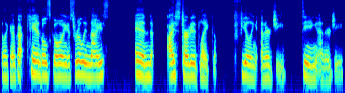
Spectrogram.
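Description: Relaying spirit messages and a personal story, this podcast co-host and medium rambles casually with plenty of fillers and restarts, getting lively when storytelling. She speaks at medium pitch and an unhurried pace, and the audio has no echo, with the highs cut off.

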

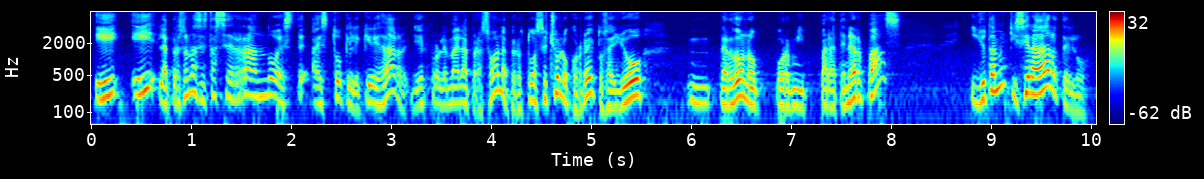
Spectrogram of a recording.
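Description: A man's voice: a little high, very animated, fast, breathy edge. A man, a priest, talking in a casual chat, acting out little dialogues in other voices and laughing often.

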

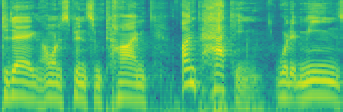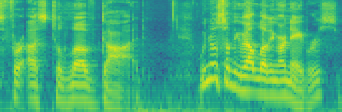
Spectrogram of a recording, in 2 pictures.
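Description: Male pastor, sermon delivery, expressive storyteller with a wide pitch range. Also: normal speed. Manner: lively storytelling, acting out quoted voices.

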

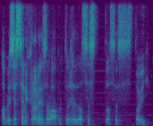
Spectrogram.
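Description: A man's voice: mid-range voice, fairly even intonation, warm tone, soft background music. Laid-back man in an online game. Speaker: player. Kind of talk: casual chat during an online game.

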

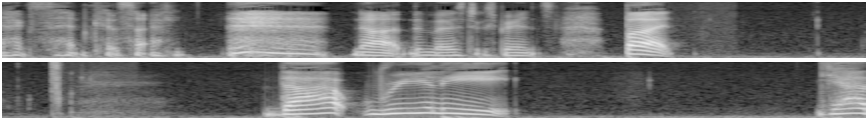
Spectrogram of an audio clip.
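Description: A woman's voice: lowish voice, a bit bright, no room sound, studio quality. Candid woman telling a personal story. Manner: candid, emotional, reflective. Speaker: podcast host and coach.

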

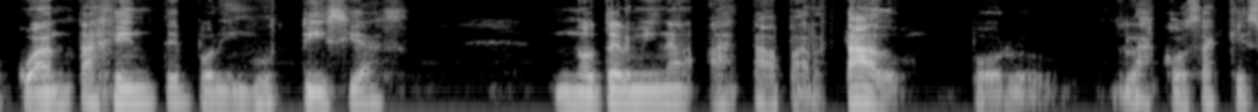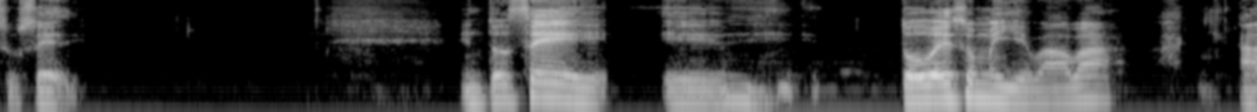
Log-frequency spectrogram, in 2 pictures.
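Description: A middle-aged man, a pastor, giving a heartfelt personal testimony in a halting way, with many restarts. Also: medium pitch, gravelly, husky, no room sound, clean studio sound.

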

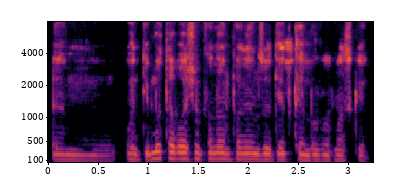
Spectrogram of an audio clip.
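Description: A man's voice: mid-range voice, level tone, quick pace, warm tone. A young man in casual chat, animatedly retelling a confrontation at work in street slang and acting out what people said. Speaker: storyteller recounting a work incident.

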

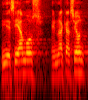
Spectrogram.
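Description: A man with a high voice preaches a sermon in a church hall, and the sound rings with long reverb. He acts out the quoted dialogue with emphasis and has the congregation repeat lines after him. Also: flat delivery, fairly quick. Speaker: pastor.

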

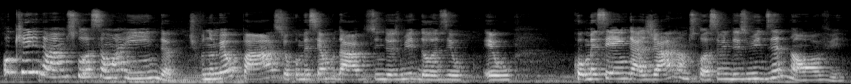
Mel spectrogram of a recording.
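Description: A Brazilian woman with a fairly high voice, recorded in an echoey space. She explains things conversationally and reflectively, working through examples as a guest on a talk podcast. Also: animated, brisk. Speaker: podcast guest giving advice. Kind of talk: casual explanatory chat. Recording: roomy, echoey sound.

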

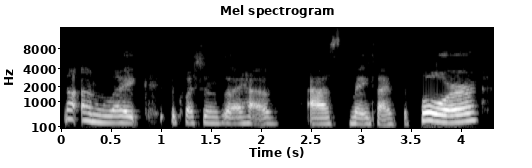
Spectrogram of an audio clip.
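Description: Woman host, theatrical, enthusiastic, dry voice, mid pitch. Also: measured pace, mellow, dry recording, muffled recording. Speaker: podcast host. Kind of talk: interview introduction and chat.

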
